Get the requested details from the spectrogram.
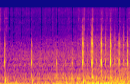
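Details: Old Jeep drive shaft rocked by hand, on ramps: sharp metallic clicks at each reversal, free play in a worn U-joint needing replacement.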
